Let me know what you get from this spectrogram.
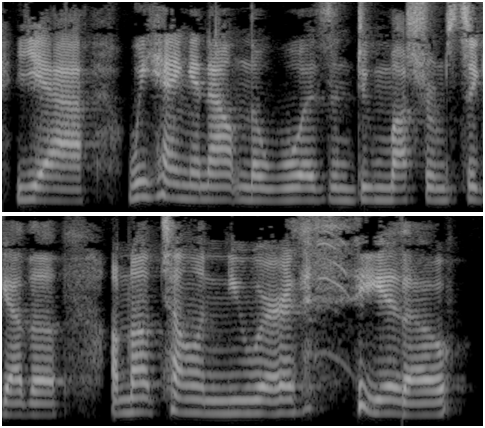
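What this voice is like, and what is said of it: Put-on Boston accent. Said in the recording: “I love the Boston accent you used with that. ... I'm from Boston doing mushrooms. The only accent that I can do.”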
